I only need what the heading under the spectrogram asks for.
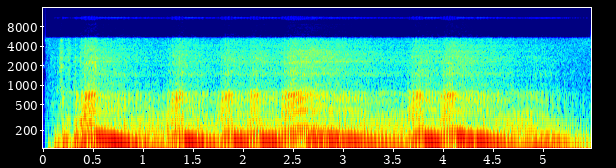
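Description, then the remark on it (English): Two large silver motorcycles roar loudly and continuously into a living room, engines revving up and down in repeated surges with a rough, throaty rumble, with no talking. “The doors slam open and two giant silver motorcycles roar right into the living room.”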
